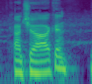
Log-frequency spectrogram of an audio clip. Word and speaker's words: Conshohocken: C-O-N-S-H-O-H-O. – Conshohocken? – Nice.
